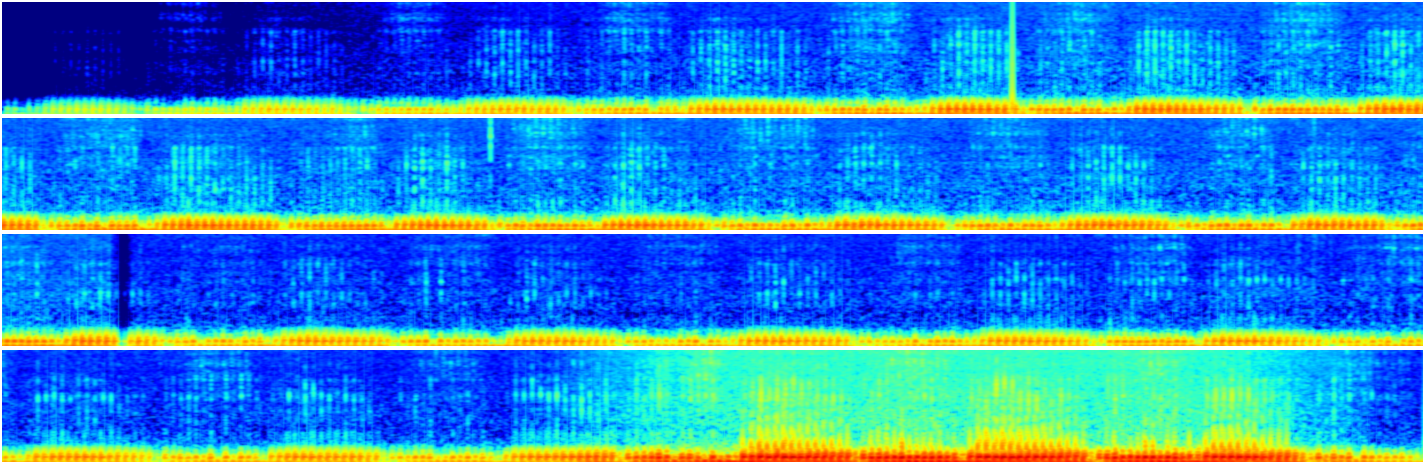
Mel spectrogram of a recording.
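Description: Domestic cat purring steadily, swelling and easing about once a second with its breathing. It fades in at the start and grows louder and fuller for the last few seconds.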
